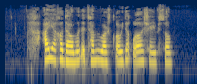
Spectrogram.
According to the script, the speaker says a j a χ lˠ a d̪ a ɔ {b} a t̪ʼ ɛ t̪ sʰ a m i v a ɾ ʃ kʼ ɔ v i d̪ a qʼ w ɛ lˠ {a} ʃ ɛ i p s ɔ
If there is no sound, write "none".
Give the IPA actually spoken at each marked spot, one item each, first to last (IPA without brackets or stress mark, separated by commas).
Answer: m, a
